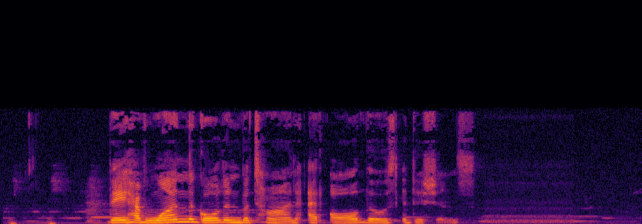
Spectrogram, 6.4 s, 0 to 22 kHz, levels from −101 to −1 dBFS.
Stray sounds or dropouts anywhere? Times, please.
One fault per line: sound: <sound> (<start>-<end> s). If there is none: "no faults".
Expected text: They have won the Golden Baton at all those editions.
no faults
